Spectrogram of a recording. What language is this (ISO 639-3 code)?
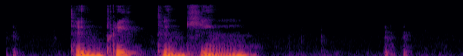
tha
